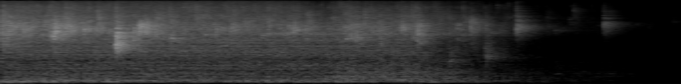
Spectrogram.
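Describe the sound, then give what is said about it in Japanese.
Steady running water splashes and rinses off all the soap foam for about four seconds, then cuts off abruptly, leaving a couple of faint drips in the quiet. “うん、泡全部流し終わったかな。”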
